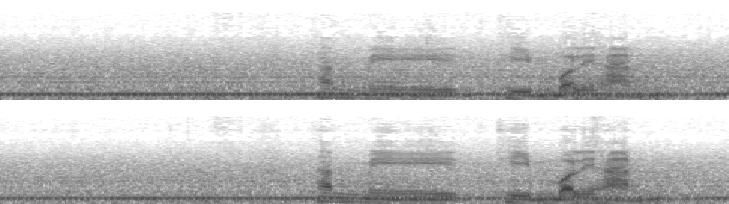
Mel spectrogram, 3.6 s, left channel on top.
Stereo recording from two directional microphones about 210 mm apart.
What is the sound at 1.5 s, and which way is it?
Speech, 40° right (ahead or behind).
